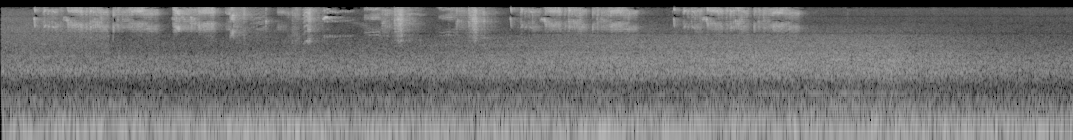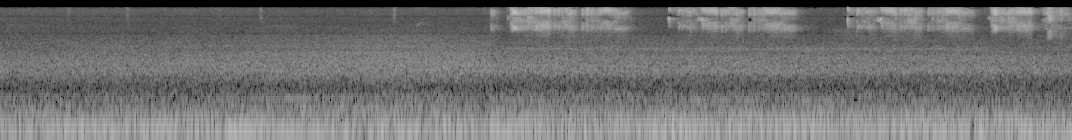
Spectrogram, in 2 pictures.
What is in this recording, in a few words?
humming birds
